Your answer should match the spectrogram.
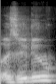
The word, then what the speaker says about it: Ezeudu: And I'm about a game into Ezeudu, I believe is how you say it right now.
